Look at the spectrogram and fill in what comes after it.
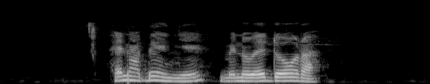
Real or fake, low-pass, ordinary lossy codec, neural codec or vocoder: real; 7.2 kHz; MP3, 32 kbps; none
